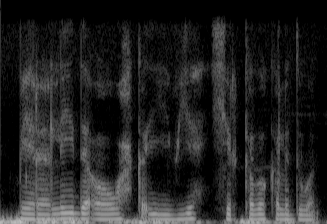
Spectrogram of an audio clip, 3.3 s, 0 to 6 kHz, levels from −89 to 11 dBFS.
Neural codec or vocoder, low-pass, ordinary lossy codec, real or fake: none; 5.4 kHz; none; real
